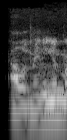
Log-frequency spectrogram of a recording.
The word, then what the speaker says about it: aluminium: aluminium that's who I am that's how I pronounce aluminium or aluminum as most people know it so if you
